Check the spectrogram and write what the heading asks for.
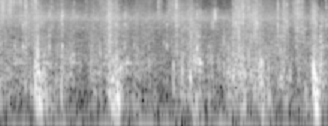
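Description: Faint footsteps of people walking through forest leaf litter and undergrowth: soft, irregular thuds, about two a second.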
